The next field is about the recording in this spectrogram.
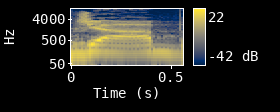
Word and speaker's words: Job: It looks like the word job, but it's pronounced Job.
